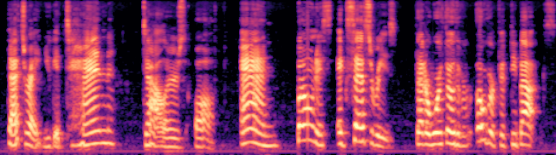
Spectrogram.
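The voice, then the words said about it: Hoarse, fading voice. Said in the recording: “I'm losing my voice ... my voice is gone ... Wow, listen to my voice.”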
